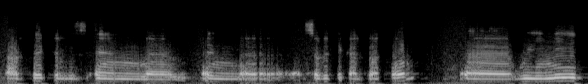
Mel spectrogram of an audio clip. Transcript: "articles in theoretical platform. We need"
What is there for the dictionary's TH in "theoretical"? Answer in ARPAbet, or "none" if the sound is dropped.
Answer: S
